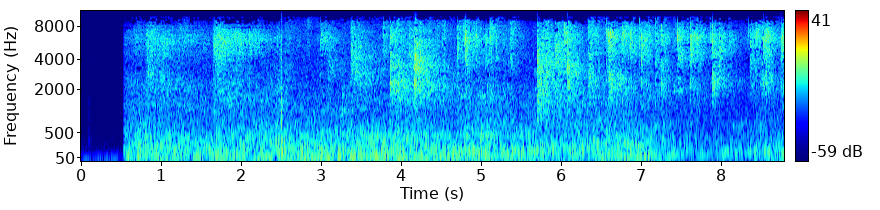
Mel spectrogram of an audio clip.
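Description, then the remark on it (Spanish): Water pours and splashes steadily down a wall in the changing rooms of athletics tracks, in a loud, continuous hiss, with scattered taps and drips breaking through the rushing flow. No voices are heard. “Esto que estáis escuchando es agua cayendo a chorro por una pared.”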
